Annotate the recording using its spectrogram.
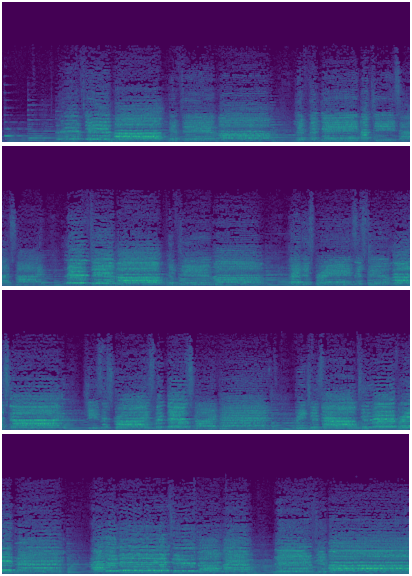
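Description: Mixed church choir singing a gospel cantata, in sung phrases of a few seconds each.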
